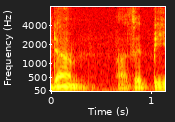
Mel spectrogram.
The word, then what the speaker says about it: dumb: Dumb 这个字也不难。She was born deaf and dumb 这 B 不发音。She was born deaf and dumb.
